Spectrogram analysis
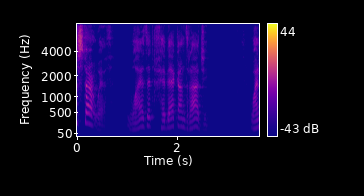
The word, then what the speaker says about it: Rebeca Andrade: Heek andrai why not Rebecca Andrade I mean that's what it looks like right yeah so um Portuguese yeah um Portuguese is not pronounced like Spanish or really like any other language and in fact Portuguese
